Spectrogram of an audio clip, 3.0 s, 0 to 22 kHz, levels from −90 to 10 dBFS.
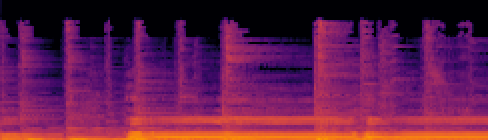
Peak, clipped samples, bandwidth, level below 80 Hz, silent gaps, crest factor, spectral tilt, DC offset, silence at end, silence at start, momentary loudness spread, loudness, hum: -4 dBFS; under 0.1%; 19 kHz; -36 dBFS; none; 14 dB; -6 dB/octave; under 0.1%; 0 s; 0 s; 5 LU; -18 LUFS; none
